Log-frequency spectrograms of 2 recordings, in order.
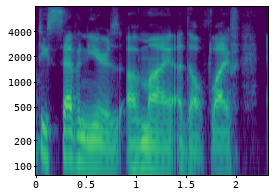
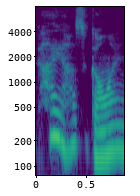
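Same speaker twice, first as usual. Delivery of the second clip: silky nice-guy voice, much higher, quieter; 8 semitones higher, 7 dB quieter than usual. Showing how they first greet customer service, very silky nice-guy voice. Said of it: "I start my very silky, nice guy voice".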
